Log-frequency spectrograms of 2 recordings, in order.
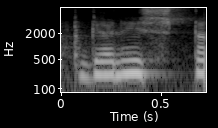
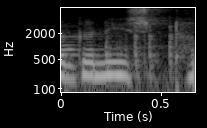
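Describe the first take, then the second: First: घनिष्ठ ending in a hard "ṭ"; wrong, unaspirated. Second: घनिष्ठ ending in breathy "ṭh"; correct, aspirated. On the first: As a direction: say घनिष्ठ as "ganisṭ", no puff. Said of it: "नहीं होता". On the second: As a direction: say घनिष्ठ as "ganisṭh", with a puff. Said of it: "होता है". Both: Shown as a demonstration.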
